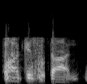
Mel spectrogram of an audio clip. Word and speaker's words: Pakistan: It's pronounced by people from that area. It's Pakistan. – Pakistan. – Pakistan. – Pakistan. – Yep. So you say Pak, like Tupac.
